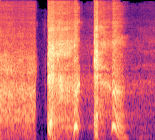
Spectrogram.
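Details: Adult woman, during a conference speech: two harsh, closely spaced coughs as part of a repeated coughing fit.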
